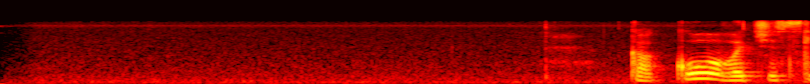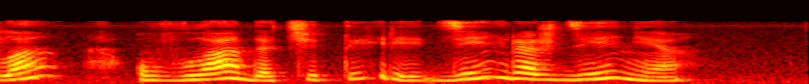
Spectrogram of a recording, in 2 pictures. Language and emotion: Russian, positive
